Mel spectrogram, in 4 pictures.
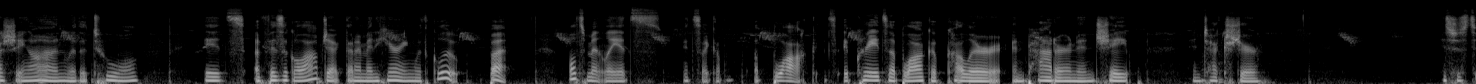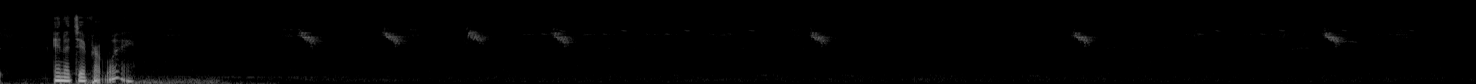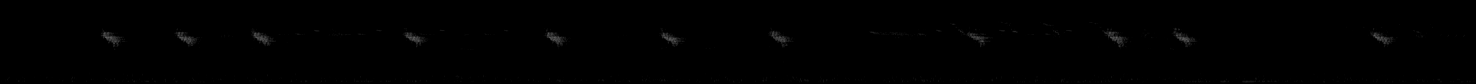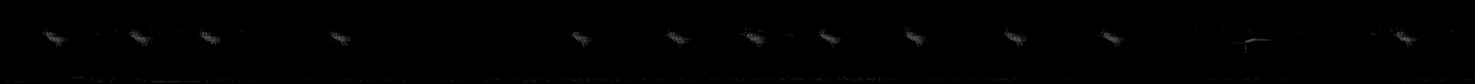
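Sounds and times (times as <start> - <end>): small bird chirping: 38.2 - 59.0.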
